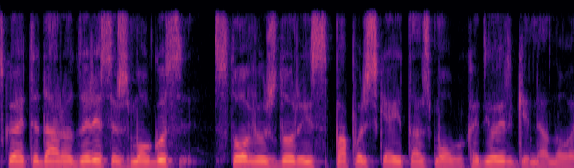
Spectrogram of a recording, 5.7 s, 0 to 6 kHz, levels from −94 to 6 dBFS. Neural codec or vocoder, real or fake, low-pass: vocoder, 44.1 kHz, 128 mel bands every 256 samples, BigVGAN v2; fake; 5.4 kHz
